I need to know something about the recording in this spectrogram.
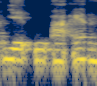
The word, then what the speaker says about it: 愿: 愿望 tulisannya adalah yuan ya. 愿望 bacanya yuan ya, 愿望.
